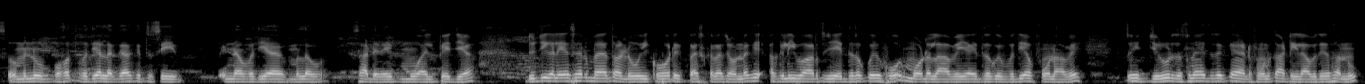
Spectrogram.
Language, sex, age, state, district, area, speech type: Punjabi, male, 30-45, Punjab, Kapurthala, urban, spontaneous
